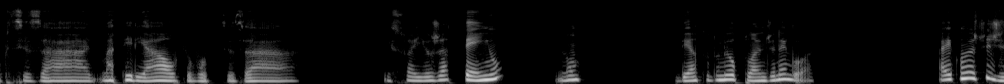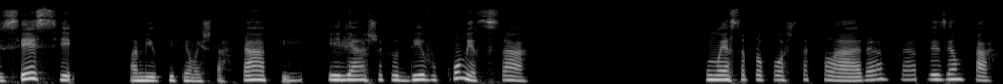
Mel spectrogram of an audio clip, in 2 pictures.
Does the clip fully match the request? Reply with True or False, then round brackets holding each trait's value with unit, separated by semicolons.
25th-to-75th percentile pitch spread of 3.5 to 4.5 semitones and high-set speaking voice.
True (4.1 semitones; 195 Hz)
